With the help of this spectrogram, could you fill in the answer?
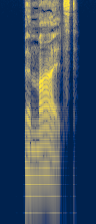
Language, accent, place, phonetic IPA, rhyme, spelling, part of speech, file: German, Germany, Berlin, [bəˈmaːlst], -aːlst, bemalst, verb, De-bemalst.ogg
- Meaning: second-person singular present of bemalen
